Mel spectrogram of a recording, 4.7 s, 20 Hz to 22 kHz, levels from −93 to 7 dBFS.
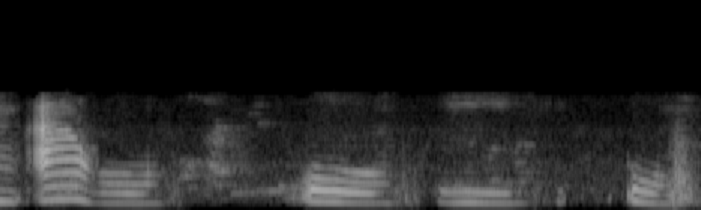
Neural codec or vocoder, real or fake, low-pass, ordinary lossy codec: none; real; 3.6 kHz; MP3, 16 kbps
